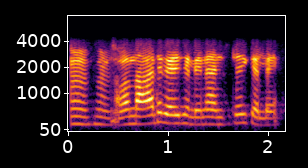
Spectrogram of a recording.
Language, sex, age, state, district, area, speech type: Malayalam, female, 30-45, Kerala, Pathanamthitta, rural, conversation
